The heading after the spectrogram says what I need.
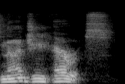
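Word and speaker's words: Najee Harris: are you trying to are you trying to mispronounce his name on purpose what's his name his name is niji Harris that's what I just said no you you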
